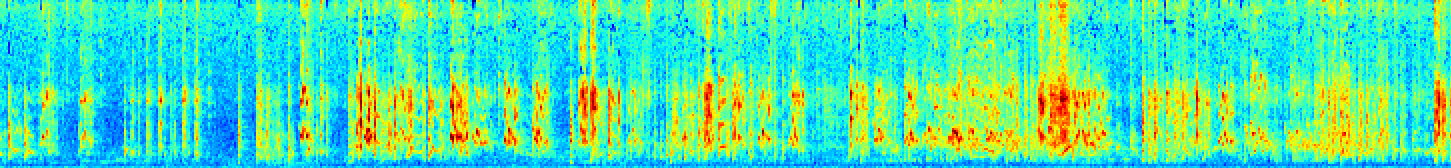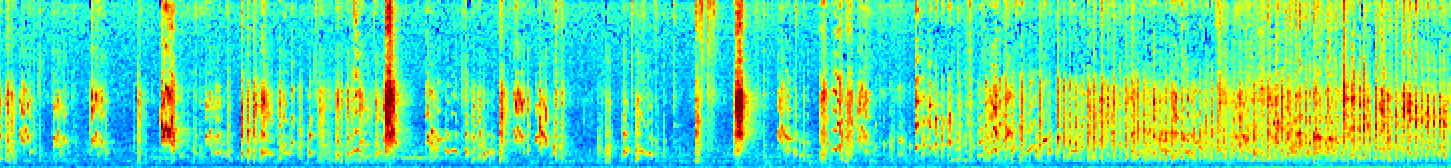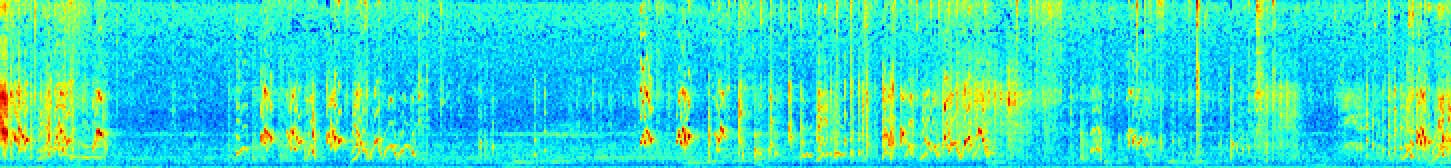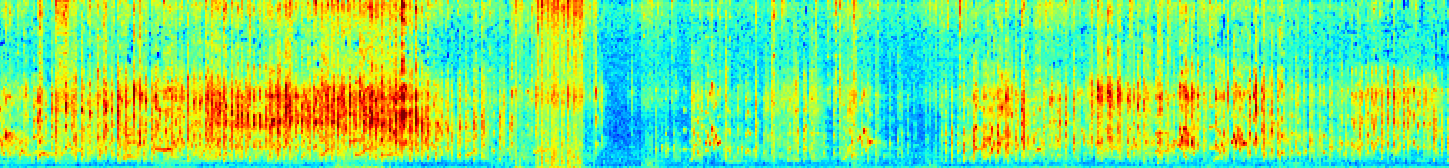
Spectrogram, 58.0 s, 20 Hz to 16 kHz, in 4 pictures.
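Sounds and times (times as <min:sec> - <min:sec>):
budgerigars chattering and chirping: 0:00.0 - 0:30.2, 0:31.3 - 0:34.8, 0:35.4 - 0:58.0.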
